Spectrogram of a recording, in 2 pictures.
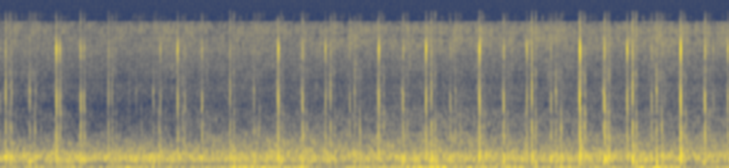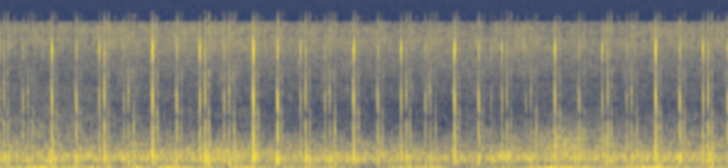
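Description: Footsteps crunch quickly and steadily through snow.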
